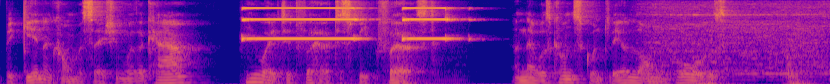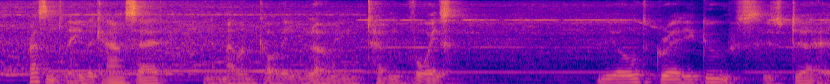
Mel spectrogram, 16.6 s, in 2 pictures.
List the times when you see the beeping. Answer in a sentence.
The beeping can be heard from 2.4 to 4.8 s.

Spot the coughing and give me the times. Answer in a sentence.
The coughing can't be heard in this clip.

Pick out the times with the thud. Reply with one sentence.
The thud can be heard from 6.8 to 8.2 s.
